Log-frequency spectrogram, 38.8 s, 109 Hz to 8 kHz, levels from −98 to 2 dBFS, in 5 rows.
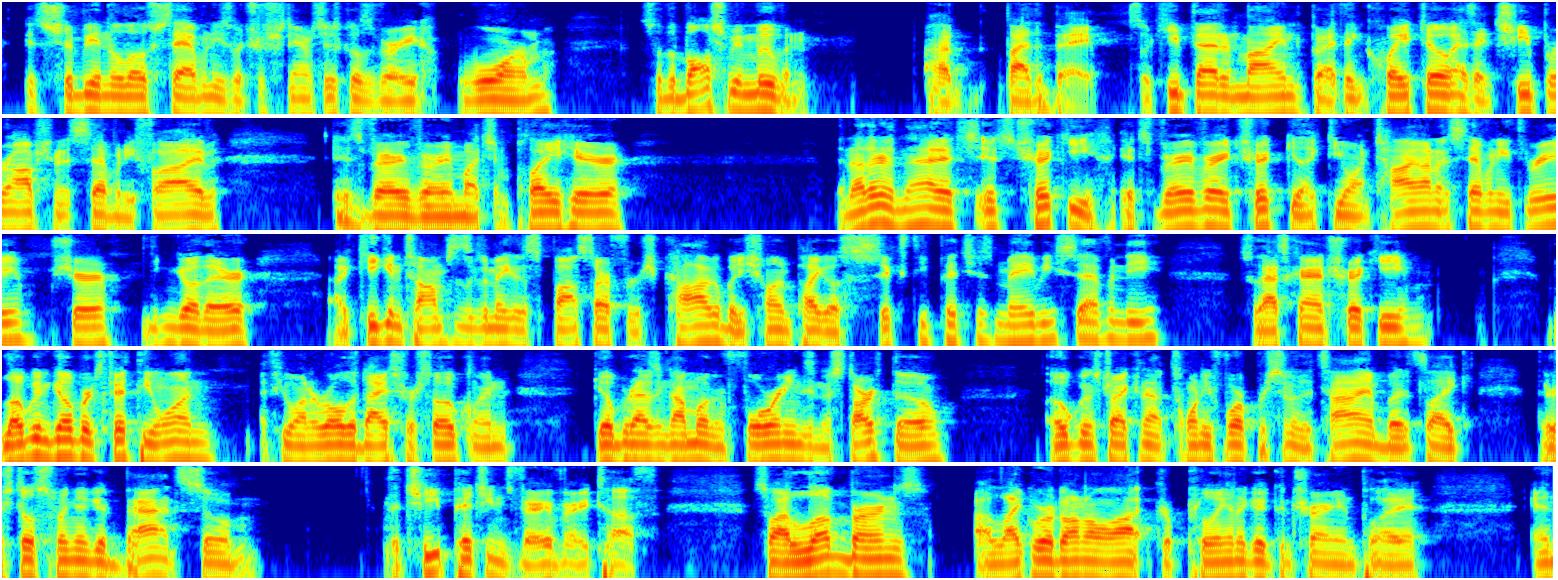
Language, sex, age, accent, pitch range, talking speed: English, male, 30-49, American, 100-115 Hz, 250 wpm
